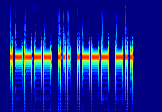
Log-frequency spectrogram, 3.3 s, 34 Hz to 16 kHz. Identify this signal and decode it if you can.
Morse code, heard as a keyed tone, about 25 wpm, 700 Hz. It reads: 1SJD
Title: Four Challenging Letter-Number Combinations 25wpm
